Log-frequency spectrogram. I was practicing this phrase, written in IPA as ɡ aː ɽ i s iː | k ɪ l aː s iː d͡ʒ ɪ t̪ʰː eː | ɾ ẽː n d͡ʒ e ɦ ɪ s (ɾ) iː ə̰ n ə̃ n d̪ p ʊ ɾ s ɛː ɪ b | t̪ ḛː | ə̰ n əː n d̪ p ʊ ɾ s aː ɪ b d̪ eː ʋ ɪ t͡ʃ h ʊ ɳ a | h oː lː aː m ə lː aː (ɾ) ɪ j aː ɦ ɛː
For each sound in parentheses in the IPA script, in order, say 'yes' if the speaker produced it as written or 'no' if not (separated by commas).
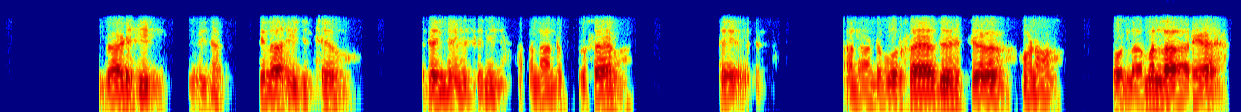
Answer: yes, yes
